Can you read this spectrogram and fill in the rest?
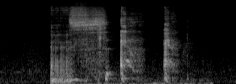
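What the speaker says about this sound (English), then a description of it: "Jeez, that cough." A person coughs close to the microphone: one long, harsh, throaty fit followed by two shorter coughs, loud and alone with no talking.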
